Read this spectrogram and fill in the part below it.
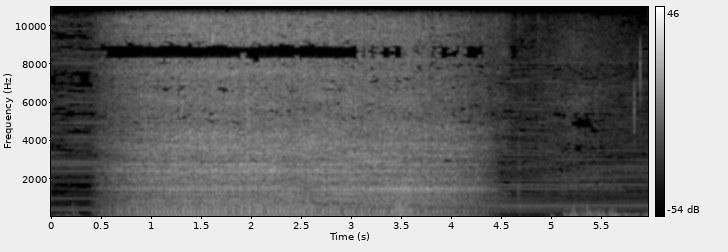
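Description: A dirt bike engine runs loud and close for about four seconds with a steady rough roar, then drops away to a quieter idle with uneven putters.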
